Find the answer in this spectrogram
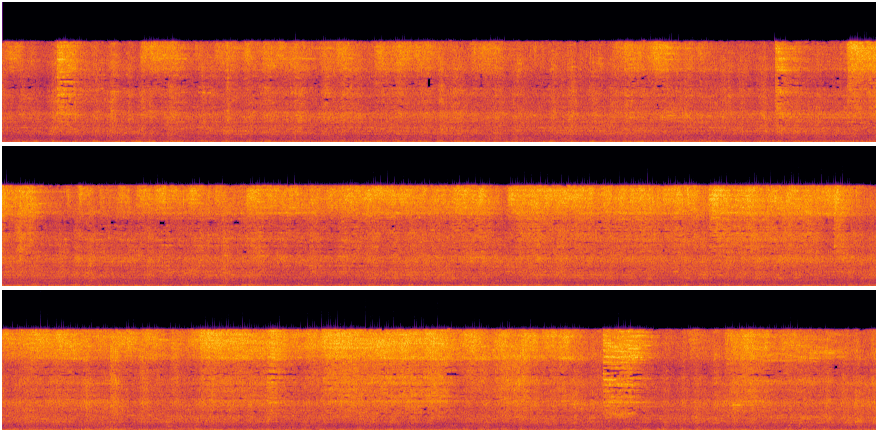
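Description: Coal train's gondola cars rolling past close by: a steady, loud noise of steel wheels running on the rails.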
